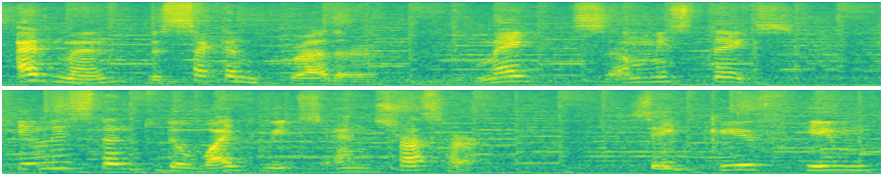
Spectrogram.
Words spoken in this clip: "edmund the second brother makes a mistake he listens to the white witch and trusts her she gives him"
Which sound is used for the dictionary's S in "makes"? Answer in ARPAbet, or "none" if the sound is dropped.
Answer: S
